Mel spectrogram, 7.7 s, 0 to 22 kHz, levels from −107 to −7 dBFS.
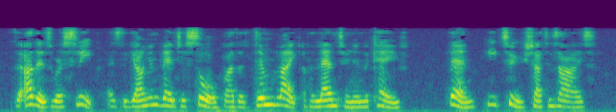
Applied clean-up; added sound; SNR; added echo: none; none; none; none.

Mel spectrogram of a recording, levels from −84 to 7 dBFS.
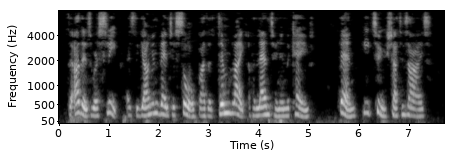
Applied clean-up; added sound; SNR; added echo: classical method log-MMSE.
